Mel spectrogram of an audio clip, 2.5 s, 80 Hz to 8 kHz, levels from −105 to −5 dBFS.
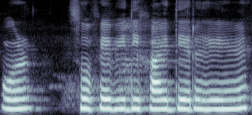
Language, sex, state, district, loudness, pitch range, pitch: Hindi, female, Uttar Pradesh, Saharanpur, -16 LUFS, 235-245 Hz, 240 Hz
